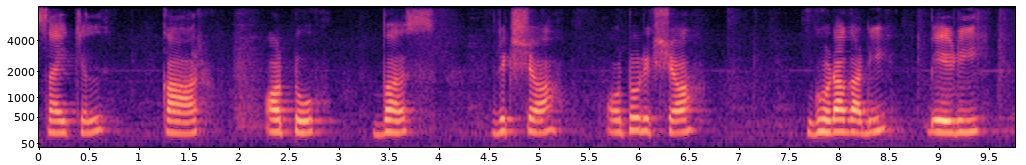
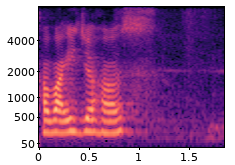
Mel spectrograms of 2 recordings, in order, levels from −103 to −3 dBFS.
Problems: constant background noise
